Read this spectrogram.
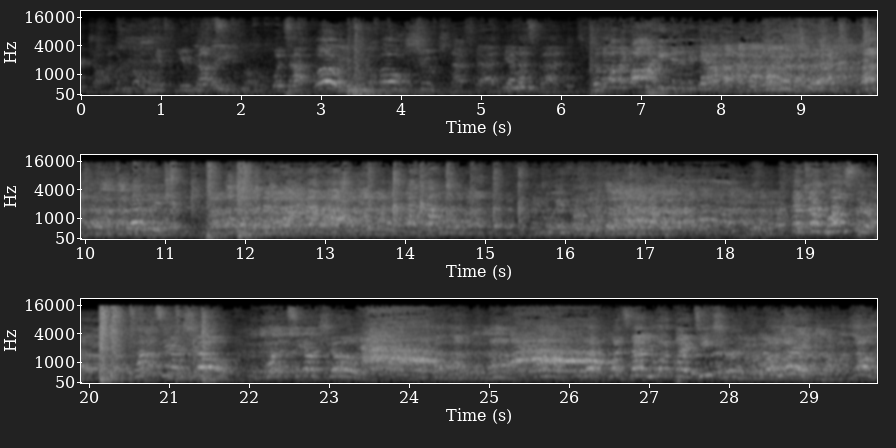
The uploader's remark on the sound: POOR SOUND QUALITY! At the Edinburgh Fringe, we had technical issues that we couldn't fix in the tight Fringe turnaround, meaning today's seminar is coming to you from the emergency backup 'bootleg' recording. There's a few weird noises, and you can hear the echo of the room a bit more.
